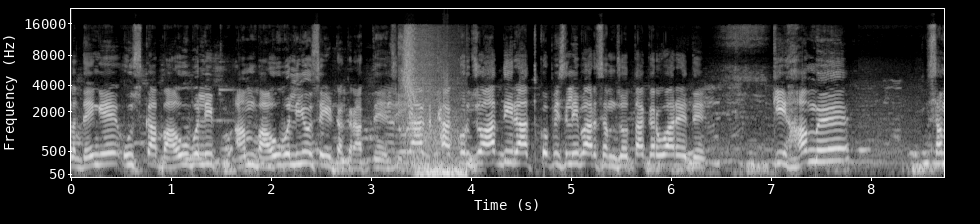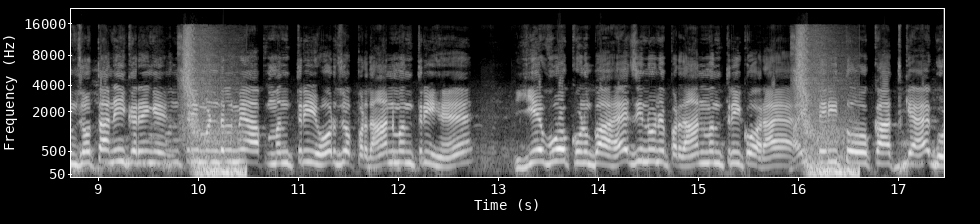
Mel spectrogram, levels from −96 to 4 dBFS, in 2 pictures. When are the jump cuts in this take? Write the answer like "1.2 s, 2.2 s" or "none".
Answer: 3.3 s, 9.9 s, 16.0 s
